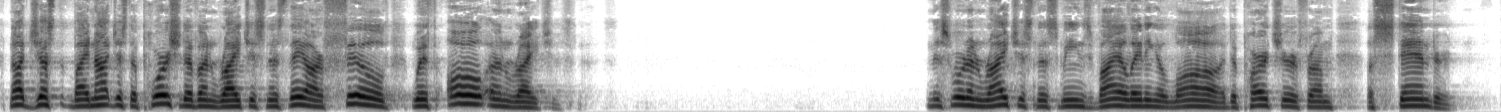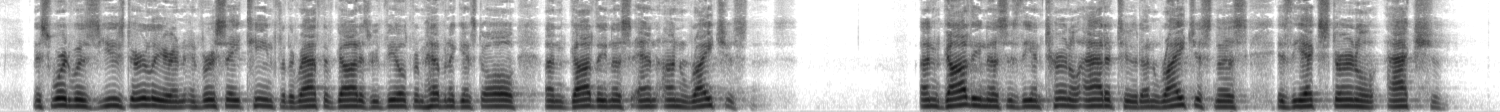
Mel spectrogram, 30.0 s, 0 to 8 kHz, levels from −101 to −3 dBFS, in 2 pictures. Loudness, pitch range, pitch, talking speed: -17 LUFS, 155-175 Hz, 165 Hz, 120 wpm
